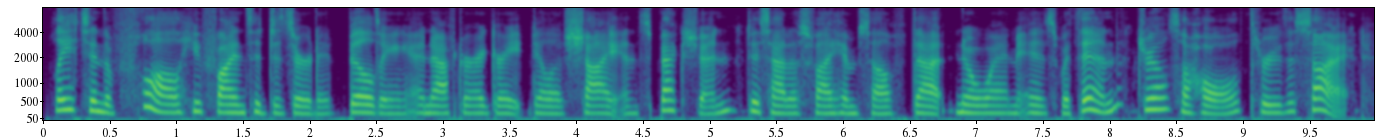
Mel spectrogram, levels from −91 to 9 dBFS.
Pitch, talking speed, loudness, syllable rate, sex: 215 Hz, 185 wpm, -19 LUFS, 4.4 syllables/s, female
